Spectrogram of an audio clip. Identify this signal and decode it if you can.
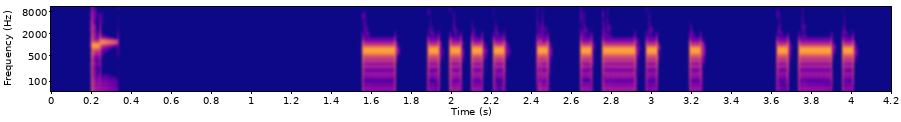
Morse code, heard as a keyed tone, about 22 wpm, 700 Hz. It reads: THERE R
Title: Sentences from Top 200 Words and Abbreviations 22wpm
